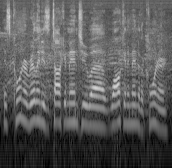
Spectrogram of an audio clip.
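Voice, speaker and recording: A man's voice: a little high, steady tone, quick pace. A man calling a live mixed martial arts bout as commentator in a casual, conversational style. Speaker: fight commentator. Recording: noisy arena with crowd. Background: crowd noise.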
